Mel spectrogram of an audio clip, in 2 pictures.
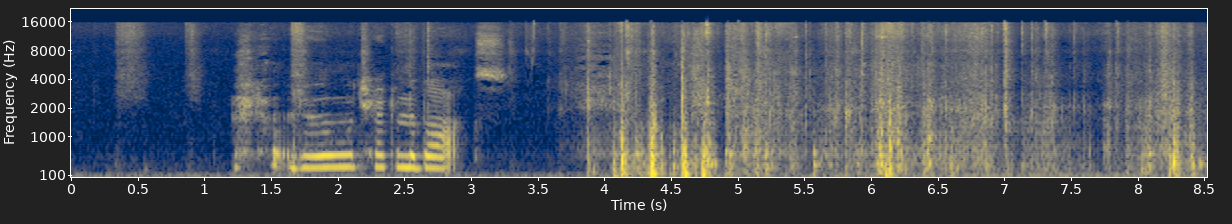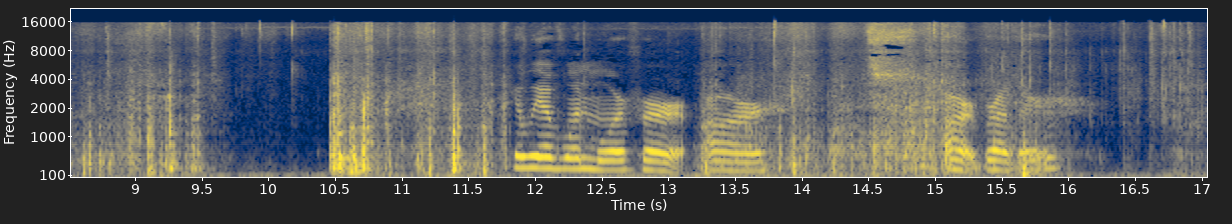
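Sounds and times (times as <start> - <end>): packaging crinkling and rustling: 3.8 - 9.7, 10.5 - 11.9, 13.2 - 17.0.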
